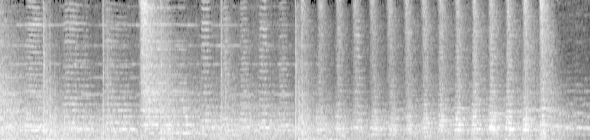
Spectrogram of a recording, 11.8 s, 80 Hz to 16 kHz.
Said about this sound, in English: Not to be outdone in the non-instrument instrument department, Tchaikovsky wrote his 1812 overture to include an entire section of giant cannons.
